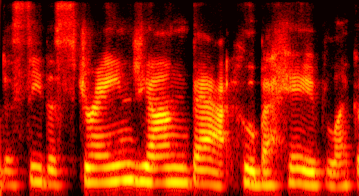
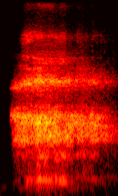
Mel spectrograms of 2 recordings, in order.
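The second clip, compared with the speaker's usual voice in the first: soft, breathy gasp of suspense; worried gasp; 6 dB quieter than usual. Acted. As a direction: gasp softly as something comes near. Narrator gasps at approaching wings.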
